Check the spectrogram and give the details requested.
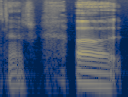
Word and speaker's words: Tantra: Yeah, it's Tantra.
